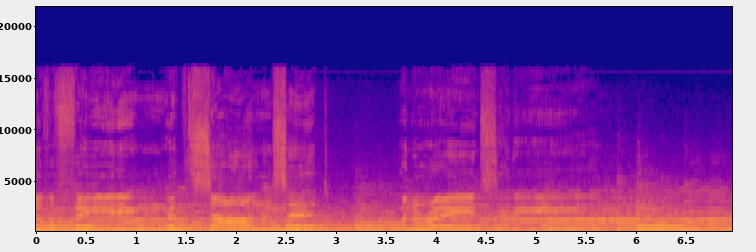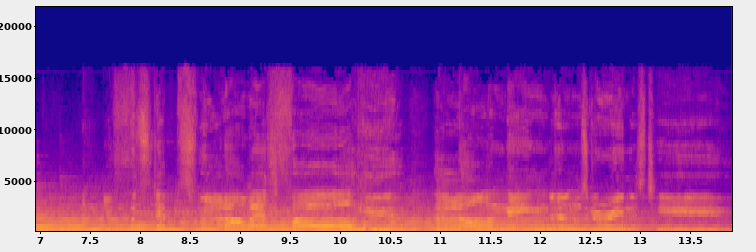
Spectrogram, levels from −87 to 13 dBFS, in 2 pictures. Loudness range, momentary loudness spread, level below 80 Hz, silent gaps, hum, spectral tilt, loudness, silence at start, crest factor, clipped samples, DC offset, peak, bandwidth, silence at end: 2 LU; 6 LU; -48 dBFS; none; none; -4.5 dB/octave; -14 LUFS; 0 s; 14 dB; under 0.1%; under 0.1%; 0 dBFS; 16.5 kHz; 0 s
